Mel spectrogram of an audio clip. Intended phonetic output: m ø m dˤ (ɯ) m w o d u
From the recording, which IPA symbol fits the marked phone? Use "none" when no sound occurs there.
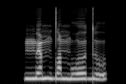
u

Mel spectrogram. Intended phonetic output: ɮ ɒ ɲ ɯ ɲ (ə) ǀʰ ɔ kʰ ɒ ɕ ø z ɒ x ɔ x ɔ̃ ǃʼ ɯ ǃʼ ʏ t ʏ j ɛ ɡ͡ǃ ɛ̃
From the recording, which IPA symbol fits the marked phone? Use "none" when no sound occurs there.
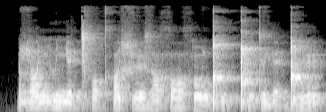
ɛ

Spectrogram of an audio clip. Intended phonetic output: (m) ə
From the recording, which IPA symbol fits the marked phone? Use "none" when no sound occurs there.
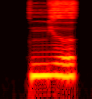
mʲ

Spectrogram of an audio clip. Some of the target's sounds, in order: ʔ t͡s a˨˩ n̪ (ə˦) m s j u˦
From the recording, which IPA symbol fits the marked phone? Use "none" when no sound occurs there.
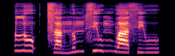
ə˦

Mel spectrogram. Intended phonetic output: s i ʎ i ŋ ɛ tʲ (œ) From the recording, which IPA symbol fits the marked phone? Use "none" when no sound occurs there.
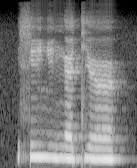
œ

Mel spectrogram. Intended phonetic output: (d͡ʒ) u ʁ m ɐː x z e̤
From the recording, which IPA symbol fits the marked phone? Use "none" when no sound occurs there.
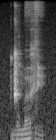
d͡ʒ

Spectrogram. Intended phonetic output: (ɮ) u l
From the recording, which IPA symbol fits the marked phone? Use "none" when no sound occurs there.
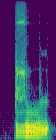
ɮ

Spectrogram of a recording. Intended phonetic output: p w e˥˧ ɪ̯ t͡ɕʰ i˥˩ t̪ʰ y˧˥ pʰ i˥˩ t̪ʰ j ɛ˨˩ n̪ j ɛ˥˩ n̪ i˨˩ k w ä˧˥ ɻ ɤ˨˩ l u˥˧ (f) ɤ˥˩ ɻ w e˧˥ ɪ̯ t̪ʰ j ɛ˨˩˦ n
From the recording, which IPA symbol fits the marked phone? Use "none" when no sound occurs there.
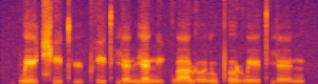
pʰ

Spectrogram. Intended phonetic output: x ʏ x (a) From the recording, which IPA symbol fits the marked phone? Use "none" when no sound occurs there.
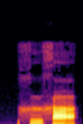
a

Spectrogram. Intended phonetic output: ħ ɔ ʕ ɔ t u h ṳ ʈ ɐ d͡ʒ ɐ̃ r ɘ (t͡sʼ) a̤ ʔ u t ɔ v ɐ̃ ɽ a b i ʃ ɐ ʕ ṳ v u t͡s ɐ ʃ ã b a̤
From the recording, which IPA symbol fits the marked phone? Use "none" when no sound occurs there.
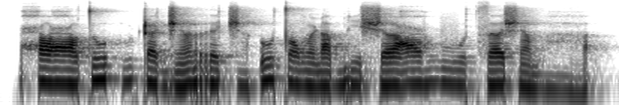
t͡ʃ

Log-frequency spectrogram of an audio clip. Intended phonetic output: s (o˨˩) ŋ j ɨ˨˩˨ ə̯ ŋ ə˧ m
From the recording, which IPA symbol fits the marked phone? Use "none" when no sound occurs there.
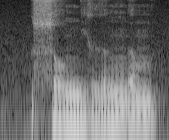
o˨˩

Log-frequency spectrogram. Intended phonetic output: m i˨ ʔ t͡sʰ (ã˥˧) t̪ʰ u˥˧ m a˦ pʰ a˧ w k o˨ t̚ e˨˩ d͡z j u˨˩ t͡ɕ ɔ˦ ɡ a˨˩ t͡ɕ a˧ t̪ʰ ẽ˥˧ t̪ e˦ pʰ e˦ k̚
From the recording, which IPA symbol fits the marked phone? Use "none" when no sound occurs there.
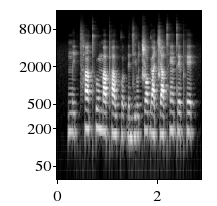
ã˥˧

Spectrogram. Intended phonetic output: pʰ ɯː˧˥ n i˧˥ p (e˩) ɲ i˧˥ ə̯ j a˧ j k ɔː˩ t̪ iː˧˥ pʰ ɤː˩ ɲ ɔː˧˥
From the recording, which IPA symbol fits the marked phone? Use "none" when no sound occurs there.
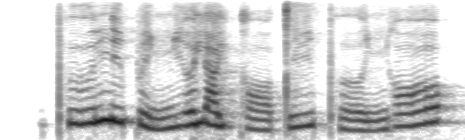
e˩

